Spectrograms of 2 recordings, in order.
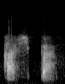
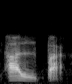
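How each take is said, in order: First: It has a sh sound instead of l. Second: It starts with a vowel and has an l. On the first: "en Santiago del Estero dicen ashpa" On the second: "en Perú dicen alpa, con doble L"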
